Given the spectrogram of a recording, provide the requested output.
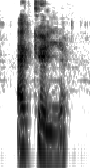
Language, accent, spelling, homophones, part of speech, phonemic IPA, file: French, Canada, acculent, accule / accules, verb, /a.kyl/, LL-Q150 (fra)-acculent.wav
- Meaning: third-person plural present indicative/subjunctive of acculer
